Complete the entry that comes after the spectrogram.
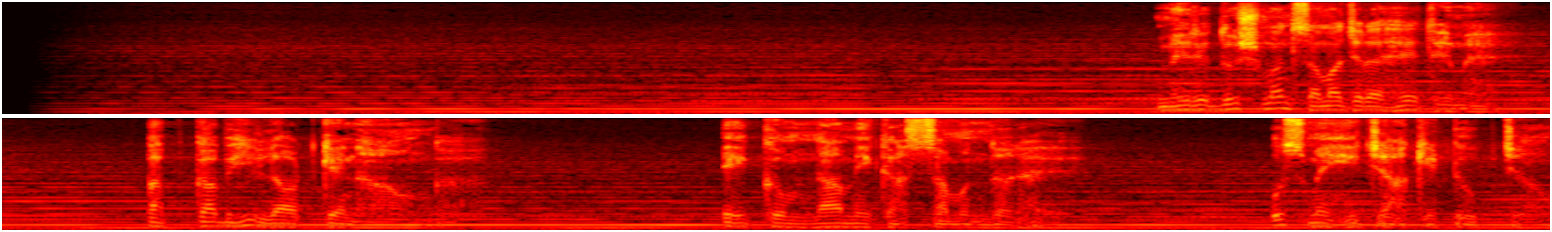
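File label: Dialogue background music Ringtone; Aa Raha Hoon Palat Ke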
